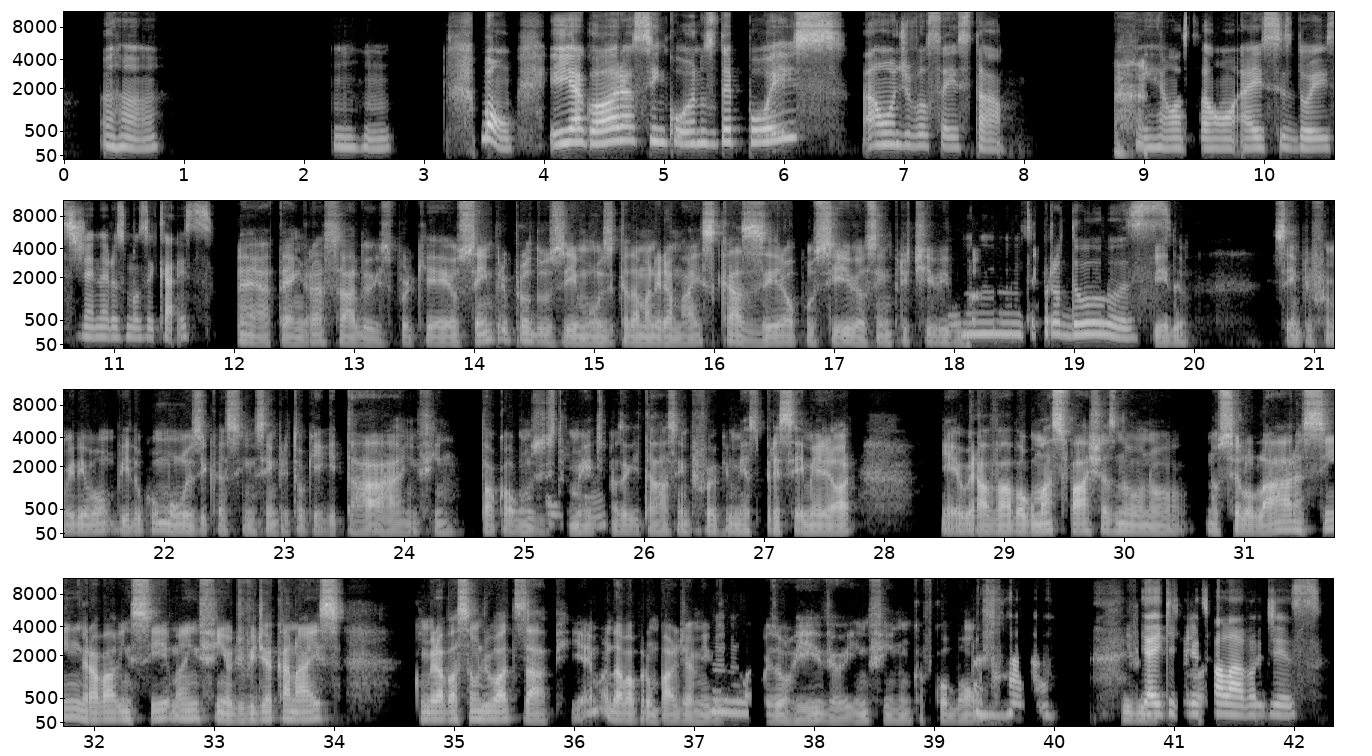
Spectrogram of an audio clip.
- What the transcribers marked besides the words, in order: chuckle; unintelligible speech; chuckle
- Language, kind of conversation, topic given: Portuguese, podcast, Como a música influenciou quem você é?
